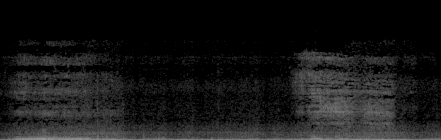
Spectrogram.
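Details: Luna, a Japanese Spitz puppy, sleeping soundly and snoring: two slow, breathy, rasping snores about three seconds apart, with a steady low hum underneath.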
